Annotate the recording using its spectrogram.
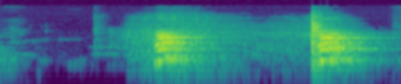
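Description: A dog barking twice, about a second and a half apart.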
